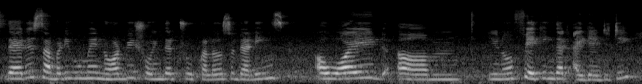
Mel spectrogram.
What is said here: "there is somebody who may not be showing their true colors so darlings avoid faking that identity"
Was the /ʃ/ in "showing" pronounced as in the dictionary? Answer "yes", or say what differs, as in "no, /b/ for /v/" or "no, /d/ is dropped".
yes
